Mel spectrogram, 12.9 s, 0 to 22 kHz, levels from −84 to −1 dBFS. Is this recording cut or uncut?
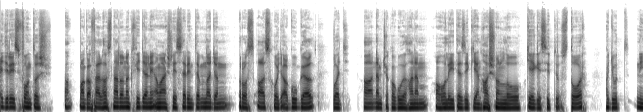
cut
